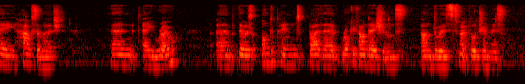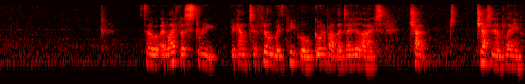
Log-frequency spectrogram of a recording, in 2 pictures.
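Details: Adult woman who stammers and has had stammering therapy, with repetitions; stuttering.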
